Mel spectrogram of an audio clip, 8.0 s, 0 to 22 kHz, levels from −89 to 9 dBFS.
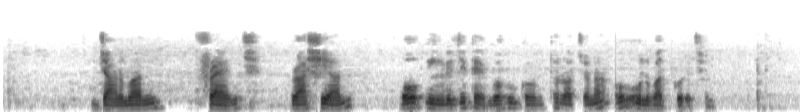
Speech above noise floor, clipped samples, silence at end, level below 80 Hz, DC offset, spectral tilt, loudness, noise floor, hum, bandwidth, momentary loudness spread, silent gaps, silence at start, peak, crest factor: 41 dB; under 0.1%; 0.85 s; -62 dBFS; under 0.1%; -5.5 dB/octave; -19 LUFS; -60 dBFS; none; 7.6 kHz; 14 LU; none; 0.95 s; -2 dBFS; 18 dB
